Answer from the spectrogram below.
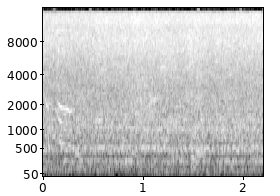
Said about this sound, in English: They're mongrel bees, so I don't know.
